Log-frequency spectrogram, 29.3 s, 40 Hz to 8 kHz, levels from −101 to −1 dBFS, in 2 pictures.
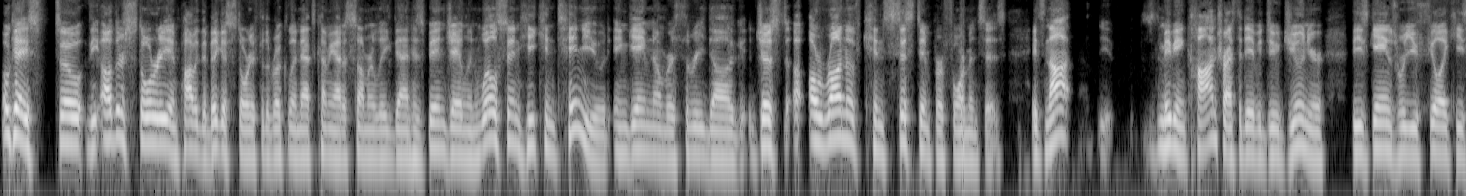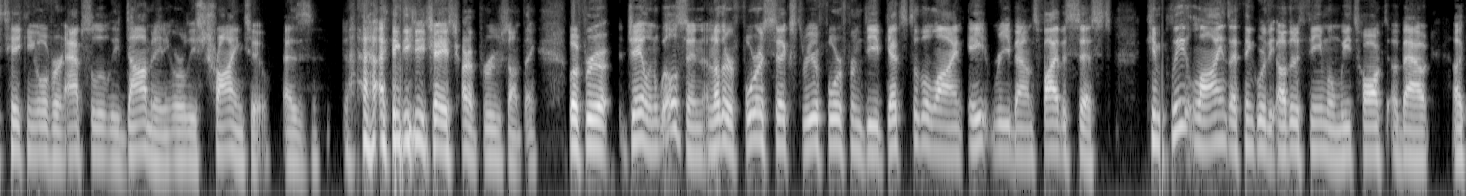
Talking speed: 215 wpm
